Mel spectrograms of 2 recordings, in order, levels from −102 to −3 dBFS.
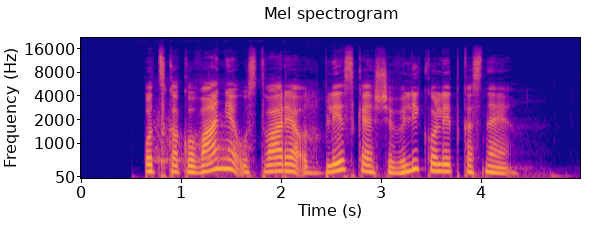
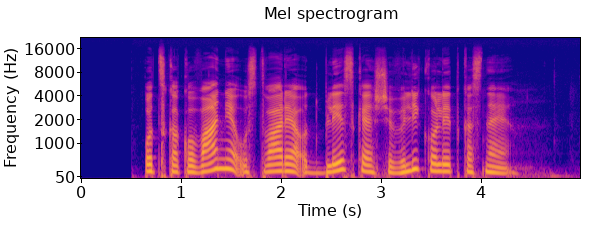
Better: second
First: noise reduction (neural mask model DeepFilterNet 3)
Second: none

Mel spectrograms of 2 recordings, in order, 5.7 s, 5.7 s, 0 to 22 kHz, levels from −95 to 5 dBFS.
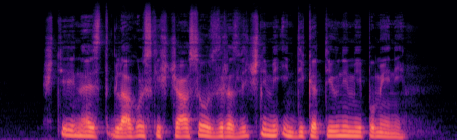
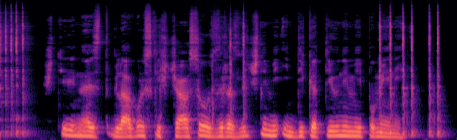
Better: first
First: none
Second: noise reduction (classical method log-MMSE)

